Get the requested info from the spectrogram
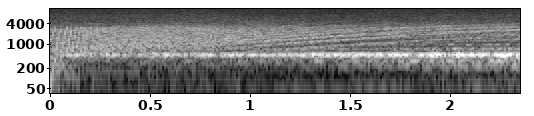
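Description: Electronic dance-music build-up: a siren-like synth riser climbing steadily in pitch over a held steady tone, leading into a dubstep track.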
